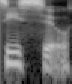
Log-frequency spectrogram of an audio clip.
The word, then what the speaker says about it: sisu: It's pronounced cisu.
